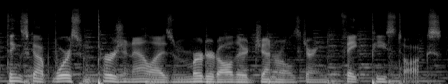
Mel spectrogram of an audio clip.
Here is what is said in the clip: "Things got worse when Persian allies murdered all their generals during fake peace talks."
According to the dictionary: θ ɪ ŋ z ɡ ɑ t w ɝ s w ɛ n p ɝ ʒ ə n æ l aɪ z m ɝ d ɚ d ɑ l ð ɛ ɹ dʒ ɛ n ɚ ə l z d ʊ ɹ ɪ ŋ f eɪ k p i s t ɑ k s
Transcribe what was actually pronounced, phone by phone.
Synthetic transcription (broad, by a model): θ ɪ ŋ z ɡ ɑ t w ɝ s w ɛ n p ɝ ʒ ə n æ l aɪ z m ɝ d ɚ d ɑ l ð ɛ ɹ dʒ ɛ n ɚ l z d ʊ ɹ ɪ ŋ f eɪ k p i s t ɑ k s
